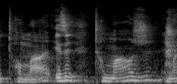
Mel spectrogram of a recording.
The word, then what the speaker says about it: Thomaz: Is it Thomaz? Am I saying it right? Thomaz, because it's got a Z at the end there.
